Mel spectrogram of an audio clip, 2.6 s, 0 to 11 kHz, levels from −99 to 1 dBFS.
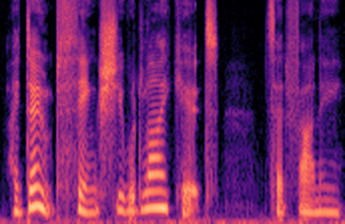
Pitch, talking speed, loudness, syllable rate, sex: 200 Hz, 210 wpm, -20 LUFS, 4.9 syllables/s, female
